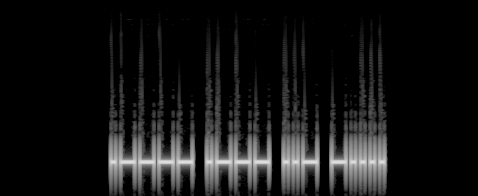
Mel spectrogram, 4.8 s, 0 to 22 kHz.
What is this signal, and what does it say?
Morse code, heard as a keyed tone, about 25 wpm, 700 Hz. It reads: 1JU6
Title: Four Challenging Letter-Number Combinations 25wpm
